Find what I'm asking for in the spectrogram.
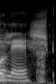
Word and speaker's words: Eilish: Is, I mean, I, I think how, Eilish.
